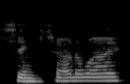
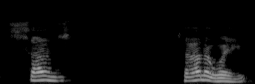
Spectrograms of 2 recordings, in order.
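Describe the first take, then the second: First: The first syllable has an 'i' vowel. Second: The first syllable has an 'a' vowel. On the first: This is the form the speaker learned. "I've been saying it" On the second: This is the form another speaker uses. "I heard Skiljade pronounce it"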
